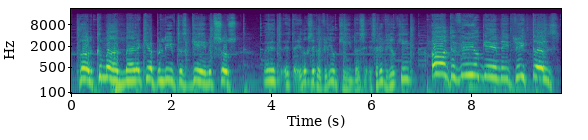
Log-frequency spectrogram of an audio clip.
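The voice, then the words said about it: Put-on unidentified foreign accent. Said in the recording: “I don't know what accent that is, by the way.”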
